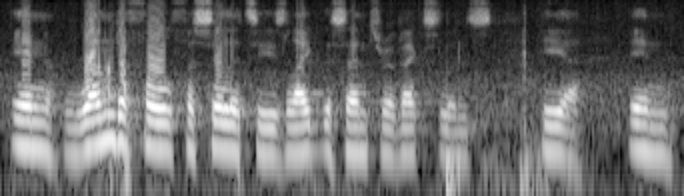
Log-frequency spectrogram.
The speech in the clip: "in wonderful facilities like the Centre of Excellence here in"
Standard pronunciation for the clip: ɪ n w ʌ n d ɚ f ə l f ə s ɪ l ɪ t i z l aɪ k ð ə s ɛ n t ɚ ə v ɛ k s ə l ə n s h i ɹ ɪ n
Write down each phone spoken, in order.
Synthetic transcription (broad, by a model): ɪ n w ʌ n d ɚ f ə l f ə s ɪ l ɪ t i z l aɪ k ð ə s ɛ n t ɚ ə v ɛ k s ə l ə n s h i ɹ ɪ n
